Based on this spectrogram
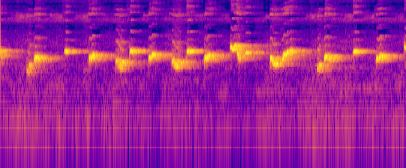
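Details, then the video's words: Master song of a Yellow-vented Bulbul, meant to stir up other birds: brisk chains of bright, downslurred chirps, each note sliding lower, about two per second with slightly uneven spacing. "masteran burung Trucuk bikin emosi burung yang lain"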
